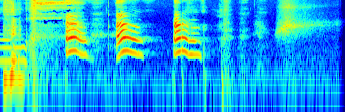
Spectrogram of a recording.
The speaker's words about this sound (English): There's a dog on the beach.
